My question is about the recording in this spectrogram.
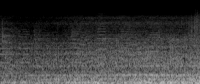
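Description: Wind rushing over the action camera's microphone, with knobby tyres rolling on asphalt as the e-mountain bike rides along a paved road; the noise grows slightly louder.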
